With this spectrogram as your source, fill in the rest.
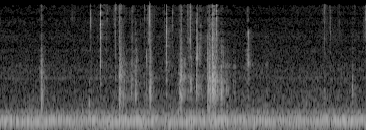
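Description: A solid purple Palmolive soap bar, held in the hand, has its surface shaved into curls with a utility knife blade. Short, crisp, bright scraping ticks come in quick irregular bursts over a steady low hum.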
